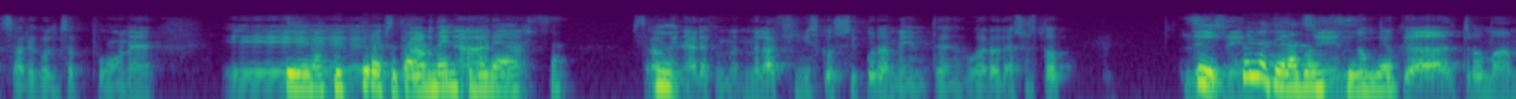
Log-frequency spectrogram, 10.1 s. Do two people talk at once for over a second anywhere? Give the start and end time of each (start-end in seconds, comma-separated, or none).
1.9-3.5, 7.9-9.4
